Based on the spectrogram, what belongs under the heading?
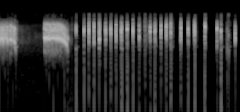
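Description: Swiftlet calls: two harsh, hissing buzzes, then a fast run of about twenty sharp, high clicking chirps in two seconds. No other sounds.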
